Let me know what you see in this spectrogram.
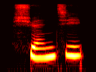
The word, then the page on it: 玄机: xuán jī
